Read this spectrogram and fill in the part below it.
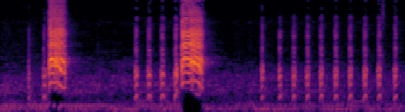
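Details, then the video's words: Wild junglefowl, named in Hmong, giving two short harsh crows followed by a long run of quick, evenly spaced clucking notes. "suab poj qaib qus"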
